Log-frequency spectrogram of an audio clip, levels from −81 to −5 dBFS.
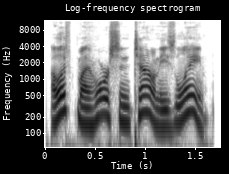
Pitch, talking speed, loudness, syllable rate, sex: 185 Hz, 240 wpm, -15 LUFS, 5.8 syllables/s, male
